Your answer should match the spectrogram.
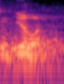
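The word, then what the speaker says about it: uilleann: you see it spelled it's spelled u i l l e a n n right it's illen just ill so when you come to that illen pipes that's how you how you say it and it actually means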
